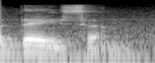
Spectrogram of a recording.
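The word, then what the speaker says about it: Dasein: se pronuncia deisa deisa que significa é, uma junção da palavra da, né, que dá o som de dei, né, que significa i, e san, que significa ser ou estar em alemão.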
